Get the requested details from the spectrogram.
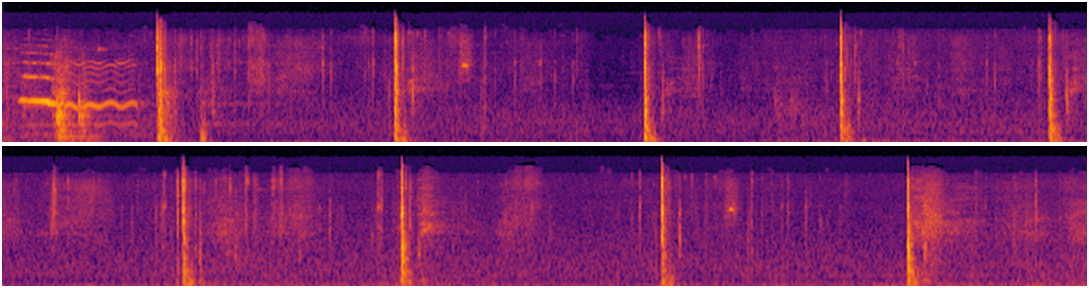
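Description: An axe chops into a wooden post with sharp, regular thuds.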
